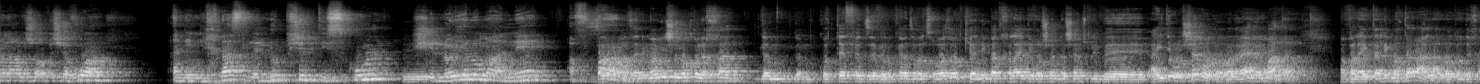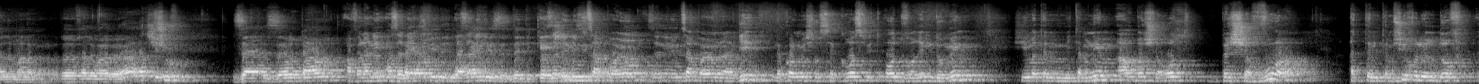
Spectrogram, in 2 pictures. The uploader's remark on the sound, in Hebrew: הפרק הראשון סובל מחבלי לידה, הד קל בהקלטה.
